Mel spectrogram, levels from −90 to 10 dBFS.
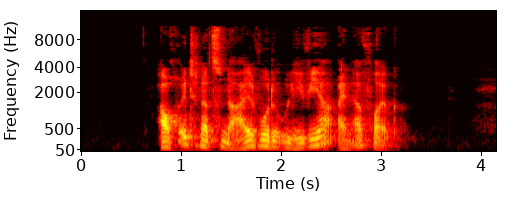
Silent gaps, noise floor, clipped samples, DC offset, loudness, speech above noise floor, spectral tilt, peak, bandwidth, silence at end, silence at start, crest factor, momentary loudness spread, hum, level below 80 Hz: none; -81 dBFS; under 0.1%; under 0.1%; -26 LUFS; 56 dB; -5 dB/octave; -4 dBFS; 11.5 kHz; 1.05 s; 0.75 s; 24 dB; 9 LU; none; -56 dBFS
